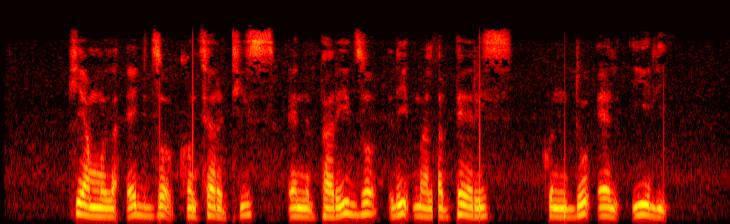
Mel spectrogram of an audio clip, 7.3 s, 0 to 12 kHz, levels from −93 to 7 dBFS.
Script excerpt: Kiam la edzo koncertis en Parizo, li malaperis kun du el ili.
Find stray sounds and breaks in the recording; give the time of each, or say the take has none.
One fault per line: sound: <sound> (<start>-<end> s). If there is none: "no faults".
sound: dropout (4.3-4.4 s)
